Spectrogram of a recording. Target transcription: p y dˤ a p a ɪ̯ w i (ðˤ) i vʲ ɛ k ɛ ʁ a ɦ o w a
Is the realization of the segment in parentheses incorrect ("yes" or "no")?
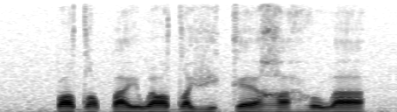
yes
